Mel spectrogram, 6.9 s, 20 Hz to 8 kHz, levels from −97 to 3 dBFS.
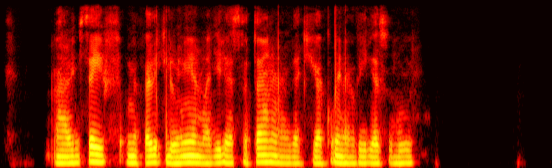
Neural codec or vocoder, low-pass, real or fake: codec, 16 kHz, 2 kbps, FreqCodec, larger model; 7.2 kHz; fake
